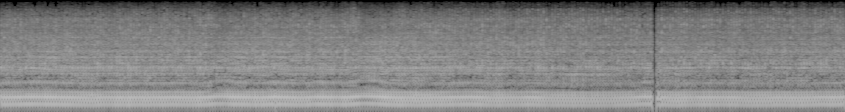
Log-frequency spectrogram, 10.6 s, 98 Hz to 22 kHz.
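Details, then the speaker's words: 1976 Tilly rototiller, about 3 hp Briggs & Stratton with points, not run for years, carb ultrasonically cleaned; loud raw single-cylinder bark with uneven lumpy beats, running rich until main jet leaned out; later lost spark. "we're running all right i just had to lean it out a little bit on the main jet"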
